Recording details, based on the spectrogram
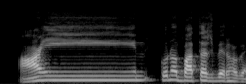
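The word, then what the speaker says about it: عين: থেকে উচ্চারণ হয় জানেন গলার মধ্যখান থেকে চার আলিফ টানে উচ্চারণ করতে হবে আইন কোন বাতাস বের হবে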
